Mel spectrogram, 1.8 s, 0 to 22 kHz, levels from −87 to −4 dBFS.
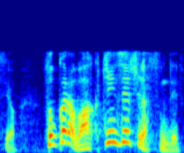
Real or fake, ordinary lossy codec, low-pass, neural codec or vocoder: real; Opus, 24 kbps; 5.4 kHz; none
